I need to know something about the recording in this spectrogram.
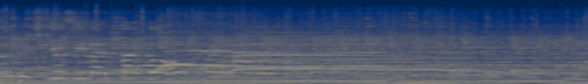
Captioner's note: cheers and applause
